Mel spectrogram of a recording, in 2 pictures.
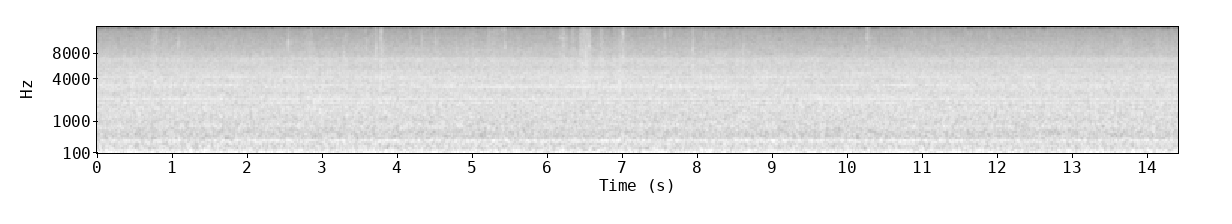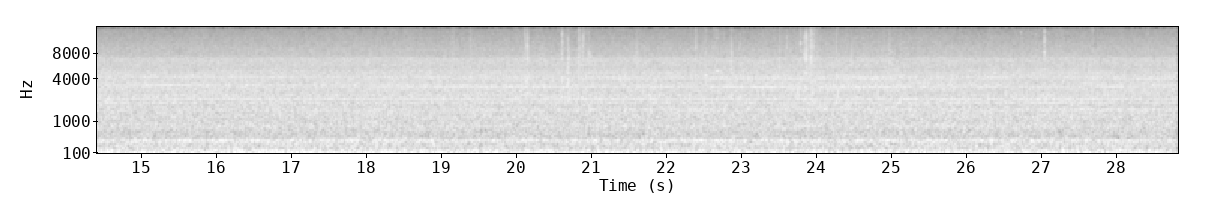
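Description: Steady in-flight noise on an Airbus A320 flight deck during descent: a deep, even rumble with a faint steady hum and a few thin tones above it.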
